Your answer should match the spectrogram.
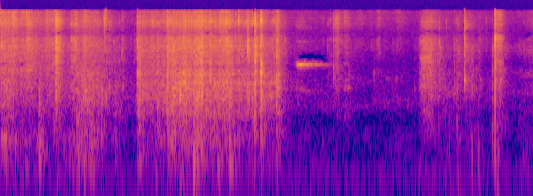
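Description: Crinkly white packing wrap rustling as it is pulled out of a cardboard box, for about two seconds, followed by a few light knocks and handling noises.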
